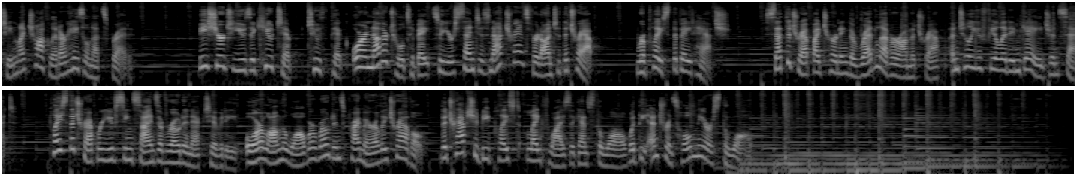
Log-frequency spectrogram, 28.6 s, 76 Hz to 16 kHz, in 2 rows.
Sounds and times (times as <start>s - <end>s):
Speech: 0.0s - 1.8s, 2.6s - 24.4s
Music: 0.0s - 28.6s.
